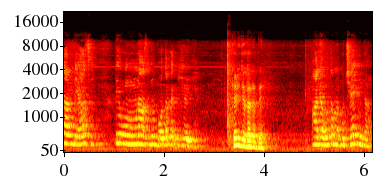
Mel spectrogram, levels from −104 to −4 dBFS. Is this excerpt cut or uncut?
uncut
